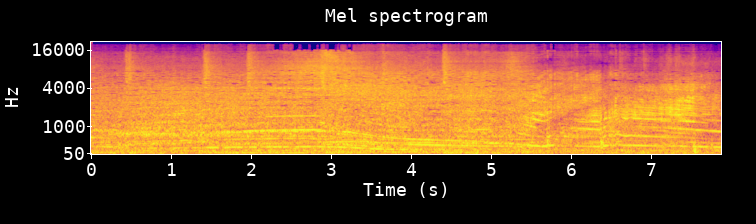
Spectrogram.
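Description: An RC plane engine in flight whines with a high, buzzing, race-car-like tone that holds steady and then sweeps down in pitch, loud and continuous throughout.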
